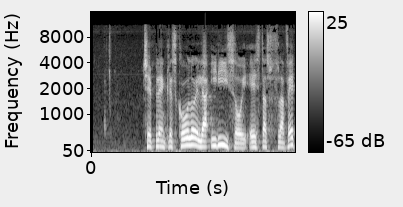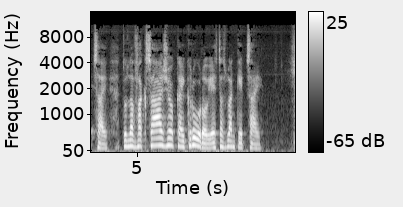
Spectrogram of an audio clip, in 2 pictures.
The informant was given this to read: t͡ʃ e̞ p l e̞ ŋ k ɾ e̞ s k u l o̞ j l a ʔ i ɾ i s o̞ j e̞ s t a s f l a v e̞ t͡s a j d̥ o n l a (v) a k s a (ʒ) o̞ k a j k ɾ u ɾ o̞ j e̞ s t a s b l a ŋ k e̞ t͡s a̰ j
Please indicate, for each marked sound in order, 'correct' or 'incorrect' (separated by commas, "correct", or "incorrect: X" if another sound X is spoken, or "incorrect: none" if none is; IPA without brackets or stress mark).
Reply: correct, correct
